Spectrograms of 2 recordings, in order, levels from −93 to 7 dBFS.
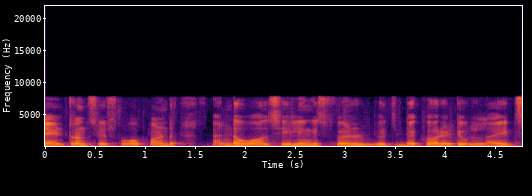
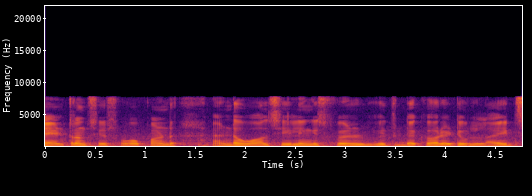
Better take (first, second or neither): second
